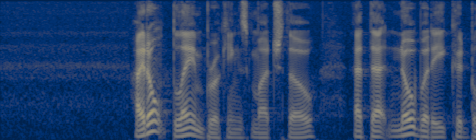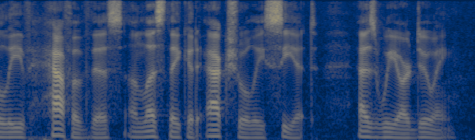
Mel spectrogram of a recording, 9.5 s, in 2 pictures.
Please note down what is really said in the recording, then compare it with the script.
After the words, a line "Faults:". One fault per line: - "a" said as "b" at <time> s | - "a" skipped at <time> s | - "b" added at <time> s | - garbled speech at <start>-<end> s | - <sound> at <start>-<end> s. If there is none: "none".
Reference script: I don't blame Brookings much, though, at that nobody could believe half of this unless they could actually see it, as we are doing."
I don't blame Brookings much, though, at that nobody could believe half of this unless they could actually see it, as we are doing."
Faults:
none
